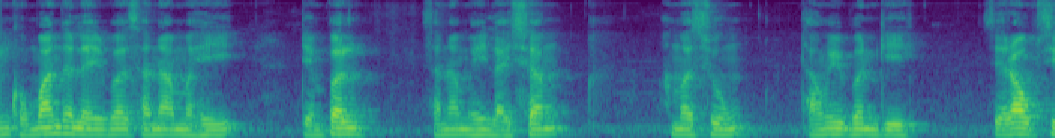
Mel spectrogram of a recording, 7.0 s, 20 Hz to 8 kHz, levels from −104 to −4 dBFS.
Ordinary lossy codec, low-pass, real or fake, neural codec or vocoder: none; none; real; none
